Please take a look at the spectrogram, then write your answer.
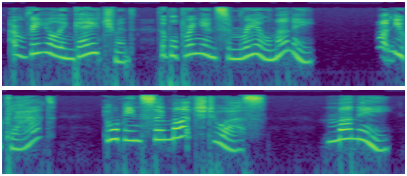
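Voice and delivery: put-on eager, high-pitched girlish urging; excited. A narrator's reading. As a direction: bubble over about the good news. Excited sister urging her to rejoice.

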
